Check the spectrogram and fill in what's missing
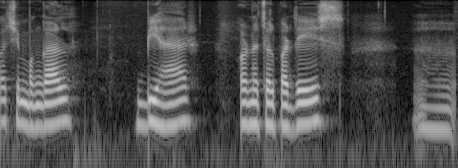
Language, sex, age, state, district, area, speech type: Nepali, female, 60+, West Bengal, Jalpaiguri, rural, spontaneous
